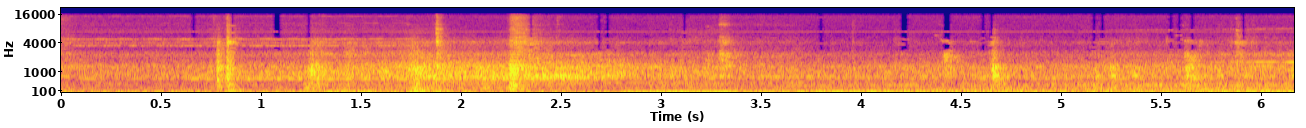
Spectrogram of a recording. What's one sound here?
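An electric bus passes close by with a whirring hum.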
